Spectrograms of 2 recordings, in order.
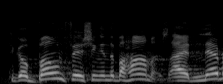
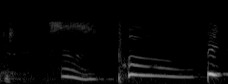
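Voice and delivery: quick zip, then a high boom and beep; playful sound effects for a flawless cast; imitated casting noises; 11 semitones higher, much slower than usual. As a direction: mimic a fly line landing right on target. Perfect cast into the backyard.

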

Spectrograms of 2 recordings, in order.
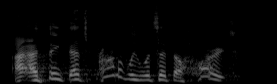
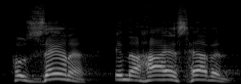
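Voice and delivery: loud proclamation of praise; ringing, louder acclamation; crowd shouting; 7 dB louder than usual. Acted. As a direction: call it out like a cheering crowd. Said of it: "those that followed shouted".

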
